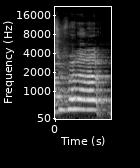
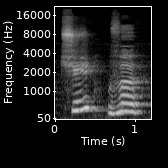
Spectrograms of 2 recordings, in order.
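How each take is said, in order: First: It is said quickly and hurriedly. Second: It is said slowly and carefully. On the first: The speaker calls it wrong. "não precisa a- apressar as coisas" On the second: The speaker calls it right. "Fala devagar"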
